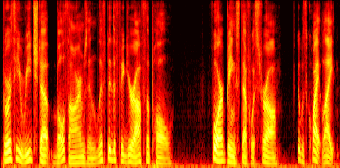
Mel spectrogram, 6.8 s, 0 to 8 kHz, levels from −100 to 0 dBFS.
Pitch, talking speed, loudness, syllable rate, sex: 110 Hz, 185 wpm, -20 LUFS, 5.2 syllables/s, male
